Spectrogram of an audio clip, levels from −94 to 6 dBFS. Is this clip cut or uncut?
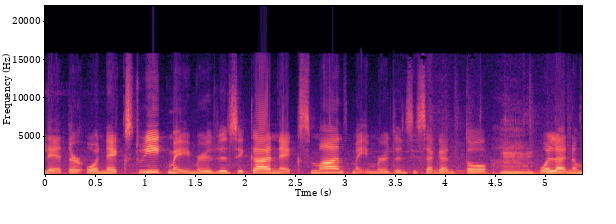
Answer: uncut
